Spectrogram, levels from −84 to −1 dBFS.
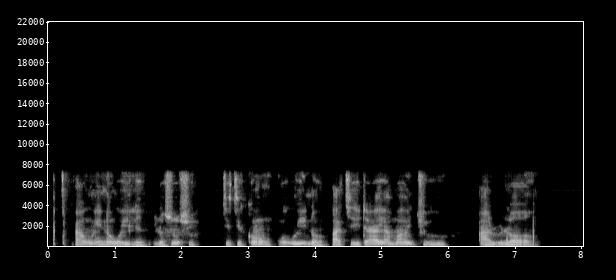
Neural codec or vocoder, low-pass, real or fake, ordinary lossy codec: vocoder, 22.05 kHz, 80 mel bands, HiFi-GAN; 7.2 kHz; fake; none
